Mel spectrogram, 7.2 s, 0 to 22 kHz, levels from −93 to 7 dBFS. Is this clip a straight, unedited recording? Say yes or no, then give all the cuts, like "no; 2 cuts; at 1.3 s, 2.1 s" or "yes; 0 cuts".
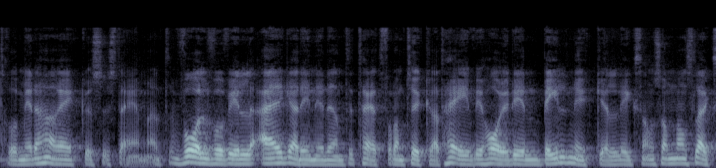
yes; 0 cuts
